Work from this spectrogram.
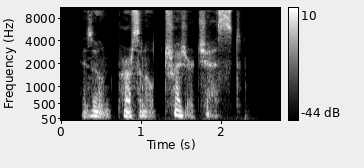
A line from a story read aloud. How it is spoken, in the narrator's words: Maroney said in a low voice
